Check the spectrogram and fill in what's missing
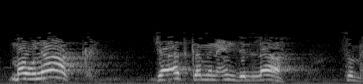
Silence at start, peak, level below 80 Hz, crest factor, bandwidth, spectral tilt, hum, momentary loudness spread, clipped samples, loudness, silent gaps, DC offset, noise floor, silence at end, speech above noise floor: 0.1 s; -12 dBFS; -62 dBFS; 12 dB; 4.7 kHz; -10 dB/octave; none; 19 LU; under 0.1%; -23 LUFS; none; 0.3%; -51 dBFS; 0 s; 29 dB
